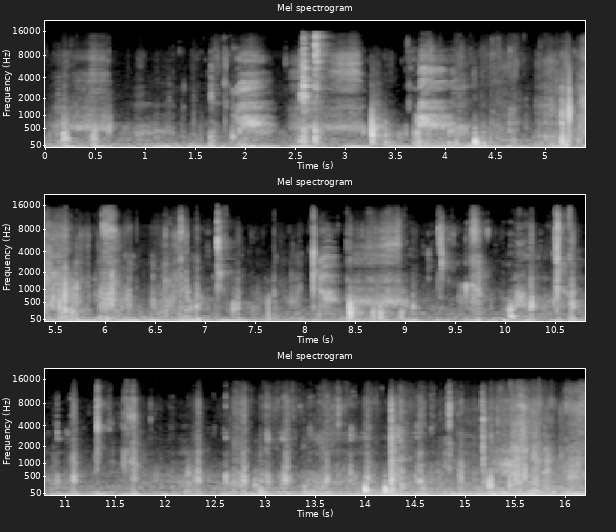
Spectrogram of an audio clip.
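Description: Close-miked chewing and crunching of food eaten by hand: rice, mutton and a bite of raw king chilli, with many short crunches and wet mouth sounds and occasional clinks of dishes.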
